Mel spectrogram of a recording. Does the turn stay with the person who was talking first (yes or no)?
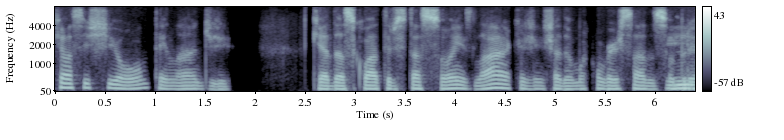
no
